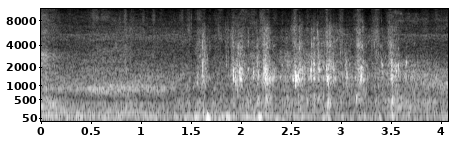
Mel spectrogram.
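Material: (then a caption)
Coconut. A large fallen coconut, full of water, is shaken by hand. Its water sloshes inside in a quick series of splashy bursts after a brief quiet start. It is judged a good one to husk and is set aside to be opened later for a drink.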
